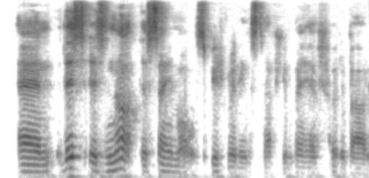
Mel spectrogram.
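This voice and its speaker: Speaking at a fairly quick pace, a man talks with a German accent. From Germany, Hamburg. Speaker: learning coach. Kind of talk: webinar presentation. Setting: webinar.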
